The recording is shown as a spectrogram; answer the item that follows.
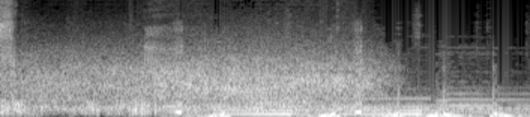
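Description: A car passing on the street, its road noise swelling and then fading. Music with a steady thudding beat comes in about halfway and takes over near the end.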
